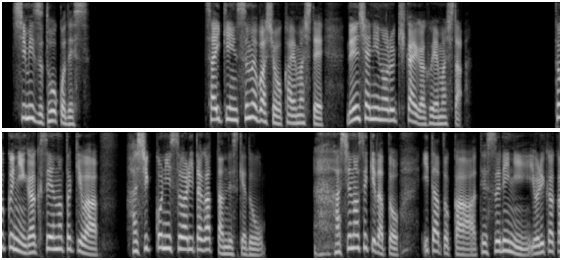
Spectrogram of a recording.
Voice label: Freetalk, female voice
